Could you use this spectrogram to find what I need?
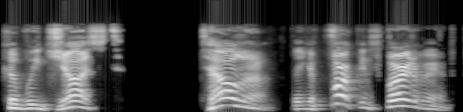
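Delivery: slow, drawn-out mock begging; exasperated plea. Reader begging the comic's characters to just ask, exasperated plea. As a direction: plead in exasperation, stretching the words. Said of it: "You keep yelling and wondering".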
